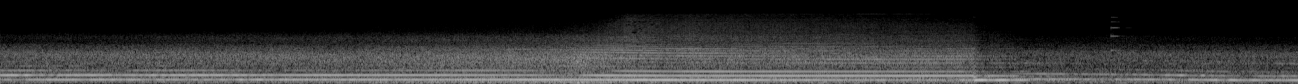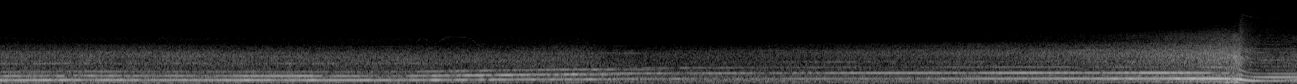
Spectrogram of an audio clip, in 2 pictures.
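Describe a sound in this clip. A race car engine drones loudly at high speed, its pitch shifting as it passes and changes speed.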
